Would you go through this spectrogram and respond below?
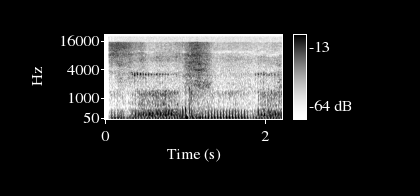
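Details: A friendly male feral cat purring loudly, the kind he does as soon as he is petted, during a first meeting with a house cat. The purr is a steady, deep, rumbling throb with a short break midway.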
